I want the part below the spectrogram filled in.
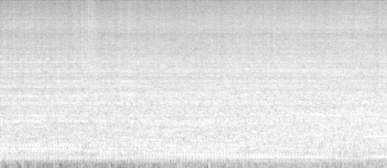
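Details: Troy-Bilt Pony riding mower, first start of the replacement engine on fresh gas after the seized original was swapped out: small single-cylinder buzzes at a steady, even speed, no knocks or misses; runs smoothly, though it smoked out the garage.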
